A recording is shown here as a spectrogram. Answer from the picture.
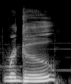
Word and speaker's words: Ragu: Yes, it is pronounced like the sauce, but we call them pasta. Hello, Nate B. So, they just met Ragu.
